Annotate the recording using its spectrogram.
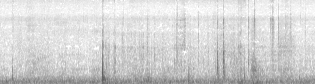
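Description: Handling and movement noise on a phone microphone: a steady low rumble with a few scattered light clicks and taps, the sharpest about two seconds in.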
